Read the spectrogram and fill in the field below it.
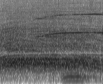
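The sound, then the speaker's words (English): A large crowd shouts and cheers loudly in a sustained, dense roar of many voices, in answer to being asked how many are recipients of God's grace through Jesus Christ, with a brief lower yell rising out of the noise toward the end. “Now I want to see by show of shouts, how many of you are a recipient of God's grace through Jesus Christ?”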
